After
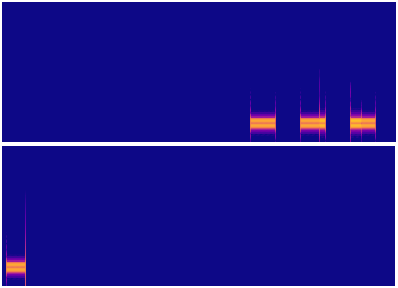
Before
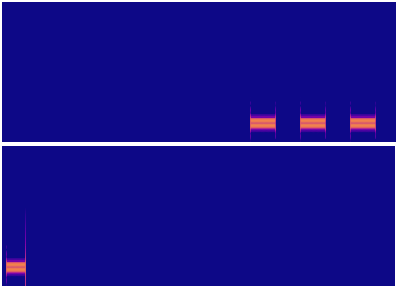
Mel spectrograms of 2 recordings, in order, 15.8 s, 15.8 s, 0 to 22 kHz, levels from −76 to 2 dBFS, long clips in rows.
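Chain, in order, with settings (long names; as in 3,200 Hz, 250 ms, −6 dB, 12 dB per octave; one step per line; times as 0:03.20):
0:06.34–0:07.18: dynamic equaliser 610 Hz, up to +5 dB, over −37 dBFS, Q 1.2
level +8.5 dB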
